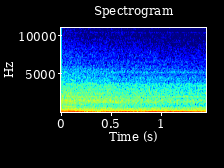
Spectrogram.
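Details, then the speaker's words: Copart auction car with push-button key-fob start, fired right up after the battery got power; steady even low rumble at idle with no knocks, misses or squeals, it sounds really good. "it actually sounds really good"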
